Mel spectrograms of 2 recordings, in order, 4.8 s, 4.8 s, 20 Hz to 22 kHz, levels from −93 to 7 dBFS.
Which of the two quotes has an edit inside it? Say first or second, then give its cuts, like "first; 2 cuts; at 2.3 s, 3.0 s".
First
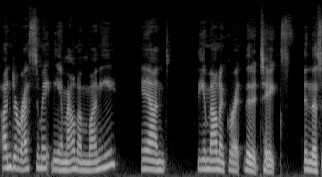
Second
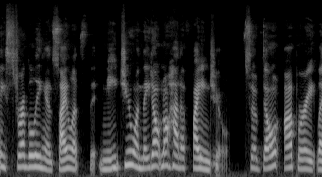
second; 1 cut; at 3.4 s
